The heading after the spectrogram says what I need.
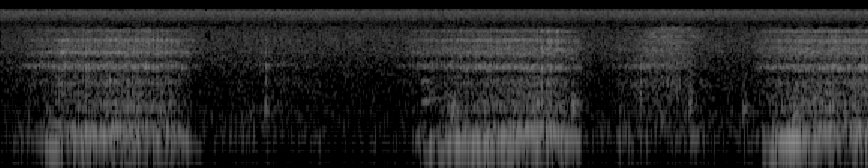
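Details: Loud rumbling snores on breathing in, about every two and a half seconds, with quiet breaths between; a person snoring.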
